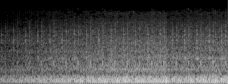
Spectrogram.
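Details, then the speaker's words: Freshly rebuilt Nissan RB engine in R33 Skyline at 60° temperature, timing correct, good oil pressure, no leaks; smooth low idle with rising viscous fan roar, no knocks; normal idle, fan noise normal. "temperature it's currently it 60° nice smooth a running"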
